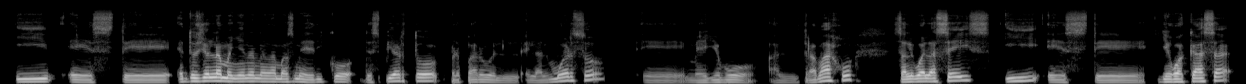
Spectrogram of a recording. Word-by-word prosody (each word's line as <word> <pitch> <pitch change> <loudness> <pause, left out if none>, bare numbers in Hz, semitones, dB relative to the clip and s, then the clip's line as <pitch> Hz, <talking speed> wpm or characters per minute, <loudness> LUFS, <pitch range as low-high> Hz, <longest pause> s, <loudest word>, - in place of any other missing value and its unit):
Y, 130 +2 +3
este, 100 -1 -3
entonces 145 +4 +2
yo 160 - +8
en 165 - +7
la 165 - +8
mañana 145 -1 +5
nada 135 -2 +1
más 130 0 -1
me 125 -3 +1
dedico 120 +3 -2
despierto, 155 +9 0
preparo 105 +1 -5
el 95 -3 -9
el 95 -1 -10
almuerzo, 175 - -2 0.4
eh, 90 -3 -12
me 95 0 -8
llevo 105 -2 -5
al 90 0 -17
trabajo, 170 - +1 0.4
salgo 130 +4 +3
a - - +7
las 140 0 +4
6 180 +3 0
y, 160 +5 0
este, 95 -3 -5
llego 125 +2 +4
a 125 - 0
casa, 155 - +2
125 Hz, 145 wpm, -23 LUFS, 100-150 Hz, 0.4 s, yo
